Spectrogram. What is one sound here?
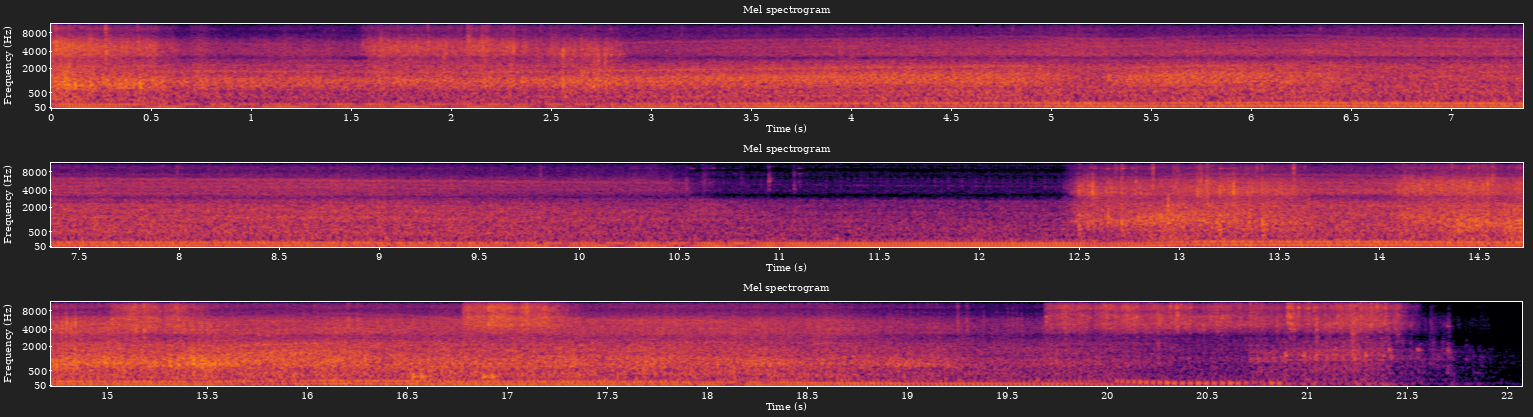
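A car engine drones steadily and revs up and down as the car speeds along.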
